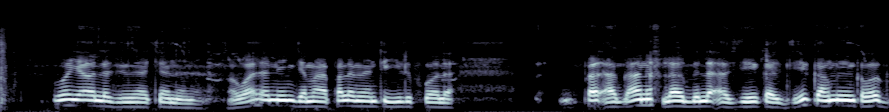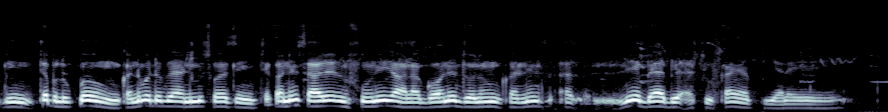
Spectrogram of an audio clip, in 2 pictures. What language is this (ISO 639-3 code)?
dga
